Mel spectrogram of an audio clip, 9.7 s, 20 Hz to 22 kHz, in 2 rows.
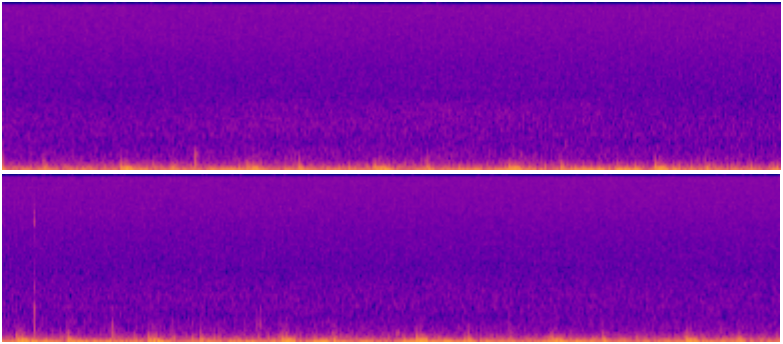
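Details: Regular, fast, strong heartbeat at about 95 beats per minute with clear paired beats, recorded after exercise; normal heart sounds after exercise.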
